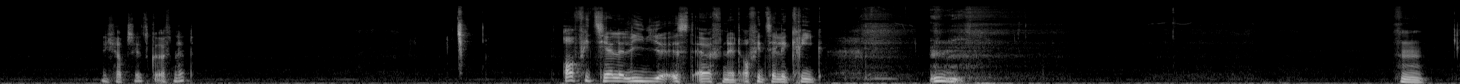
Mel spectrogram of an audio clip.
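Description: A young man talks in short bursts.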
